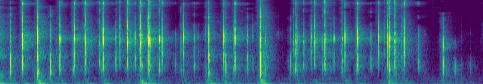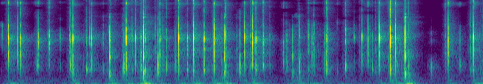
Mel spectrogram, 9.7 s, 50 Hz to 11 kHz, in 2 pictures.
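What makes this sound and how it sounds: Both hands type continuously with their fingertips on a pink and purple Xinmeng M71 65% mechanical keyboard with TTC Superman switches and plastic keycaps, resting on a desk mat. Rapid, bright, clacky keystrokes each die away almost instantly, with brief pauses near the middle and end.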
